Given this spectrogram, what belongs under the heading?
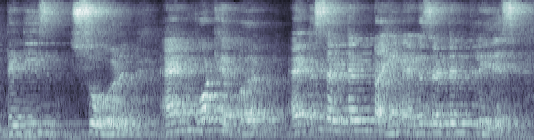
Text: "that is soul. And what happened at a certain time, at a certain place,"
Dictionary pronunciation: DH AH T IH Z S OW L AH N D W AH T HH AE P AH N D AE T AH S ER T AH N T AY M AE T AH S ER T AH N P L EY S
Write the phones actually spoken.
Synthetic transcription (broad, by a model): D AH T IH Z S OW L AH N D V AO T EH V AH D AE T AH S ER T AH N T AY M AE T AH S ER T AH N P L EY S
